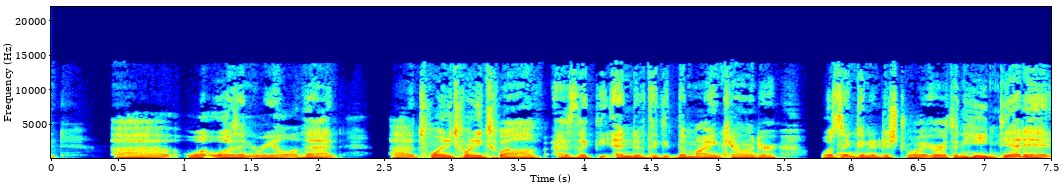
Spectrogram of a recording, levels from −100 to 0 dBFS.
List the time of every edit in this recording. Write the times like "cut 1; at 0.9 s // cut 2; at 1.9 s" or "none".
none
